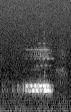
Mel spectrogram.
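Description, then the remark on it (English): A phone rings once in a short, warbling electronic trill, fairly clear, fading quickly with no one speaking over it. “Oh, there's your phone.”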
